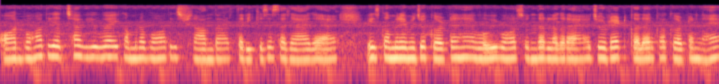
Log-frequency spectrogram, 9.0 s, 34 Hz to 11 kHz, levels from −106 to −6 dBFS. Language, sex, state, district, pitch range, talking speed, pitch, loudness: Hindi, female, Chandigarh, Chandigarh, 195-210 Hz, 225 wpm, 205 Hz, -16 LUFS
